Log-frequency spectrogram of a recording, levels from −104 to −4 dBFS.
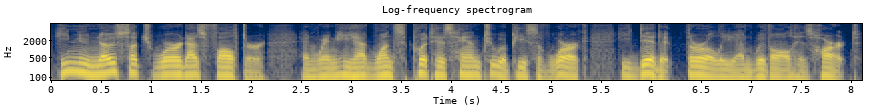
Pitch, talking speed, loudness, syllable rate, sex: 110 Hz, 215 wpm, -18 LUFS, 4.6 syllables/s, male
